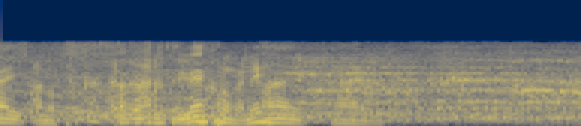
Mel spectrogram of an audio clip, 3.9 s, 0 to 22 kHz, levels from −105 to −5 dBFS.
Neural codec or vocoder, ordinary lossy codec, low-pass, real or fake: none; none; 5.4 kHz; real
